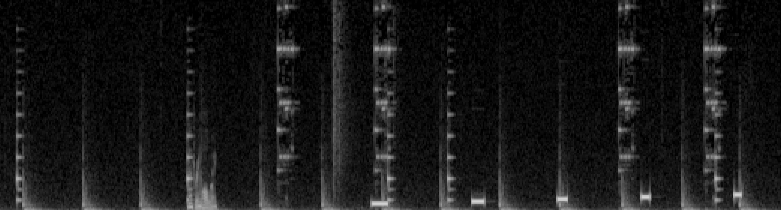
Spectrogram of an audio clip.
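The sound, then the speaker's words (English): Video game audio cues marking openings along a hallway: a steady run of evenly spaced soft knocking ticks, joined by several short tonal pings at differing pitches. “if you just listen specifically for the sound that indicates an opening, you're going to be able to hear those pretty well.”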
